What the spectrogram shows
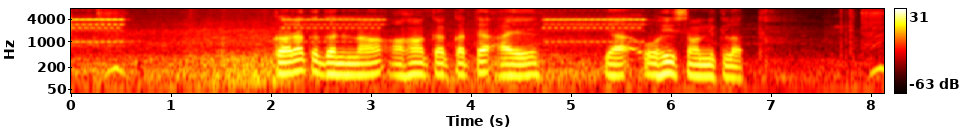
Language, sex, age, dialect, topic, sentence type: Maithili, male, 41-45, Bajjika, banking, statement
